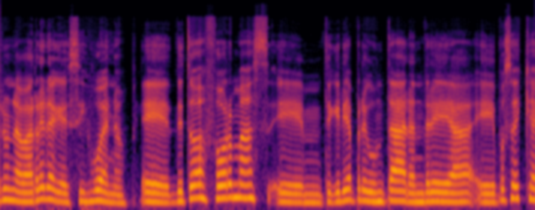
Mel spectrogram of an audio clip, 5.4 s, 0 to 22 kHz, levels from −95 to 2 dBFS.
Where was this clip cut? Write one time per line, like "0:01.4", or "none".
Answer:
0:01.4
